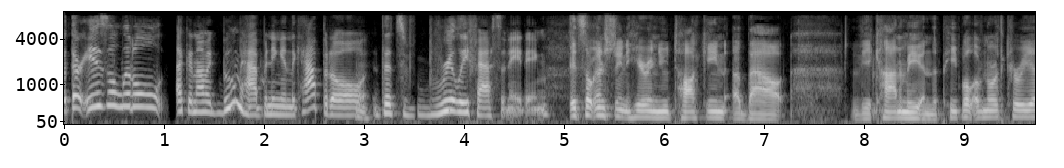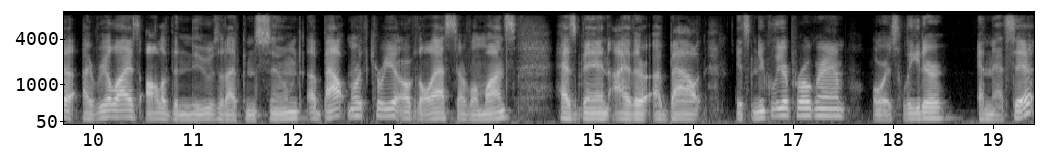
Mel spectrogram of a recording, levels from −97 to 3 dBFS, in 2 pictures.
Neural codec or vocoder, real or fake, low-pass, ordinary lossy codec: vocoder, 44.1 kHz, 128 mel bands every 512 samples, BigVGAN v2; fake; 7.2 kHz; MP3, 64 kbps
